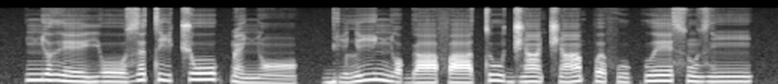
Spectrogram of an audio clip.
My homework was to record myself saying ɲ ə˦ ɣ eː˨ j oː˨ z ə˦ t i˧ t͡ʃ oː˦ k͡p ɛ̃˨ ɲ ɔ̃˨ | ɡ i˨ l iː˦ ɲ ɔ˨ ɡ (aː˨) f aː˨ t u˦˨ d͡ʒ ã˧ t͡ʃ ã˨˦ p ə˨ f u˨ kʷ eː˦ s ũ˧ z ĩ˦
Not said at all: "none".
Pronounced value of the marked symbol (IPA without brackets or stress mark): aː˨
